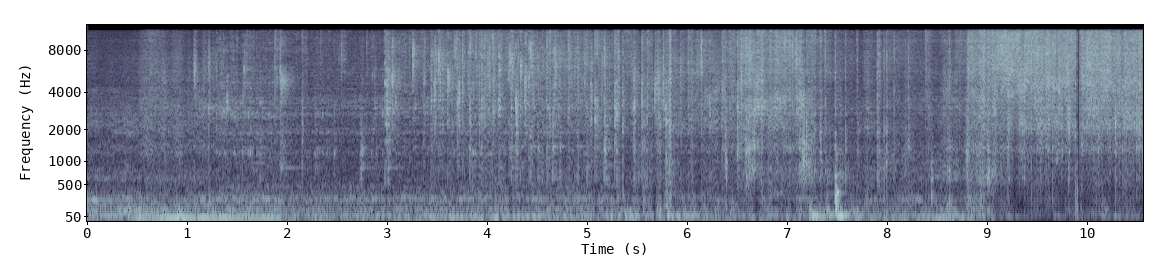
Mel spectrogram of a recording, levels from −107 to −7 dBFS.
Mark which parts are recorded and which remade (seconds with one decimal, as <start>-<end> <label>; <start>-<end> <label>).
0.0-1.3 remade; 1.3-5.3 recorded; 5.3-10.6 remade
